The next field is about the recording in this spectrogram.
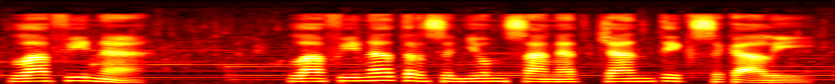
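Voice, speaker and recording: A man's voice: medium pitch, normal speed. A man reads a story aloud as a scripted, dramatic narration. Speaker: audiobook narrator. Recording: music bed behind the voice.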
